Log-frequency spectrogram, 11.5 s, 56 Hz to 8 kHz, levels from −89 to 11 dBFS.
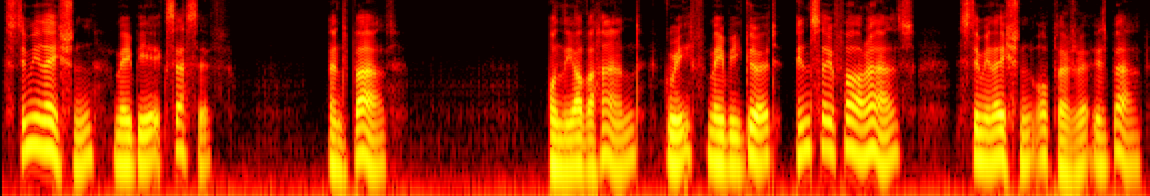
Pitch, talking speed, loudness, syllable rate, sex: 140 Hz, 120 wpm, -17 LUFS, 4.4 syllables/s, male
